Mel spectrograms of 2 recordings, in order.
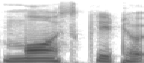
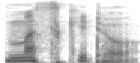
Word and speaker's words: mosquito: mosquito bites say ski pronunciation is not mosquito it's mosquito okay so mosquito bites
